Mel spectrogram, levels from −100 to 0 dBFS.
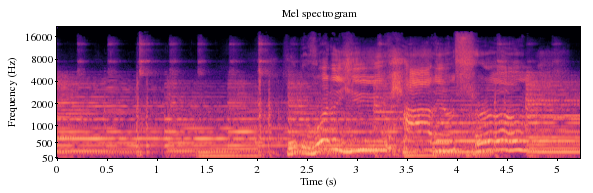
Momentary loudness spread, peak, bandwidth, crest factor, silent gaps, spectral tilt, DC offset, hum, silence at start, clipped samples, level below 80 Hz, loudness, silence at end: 7 LU; -4 dBFS; 19 kHz; 14 dB; none; -4.5 dB/octave; under 0.1%; none; 0 s; under 0.1%; -52 dBFS; -19 LUFS; 0 s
